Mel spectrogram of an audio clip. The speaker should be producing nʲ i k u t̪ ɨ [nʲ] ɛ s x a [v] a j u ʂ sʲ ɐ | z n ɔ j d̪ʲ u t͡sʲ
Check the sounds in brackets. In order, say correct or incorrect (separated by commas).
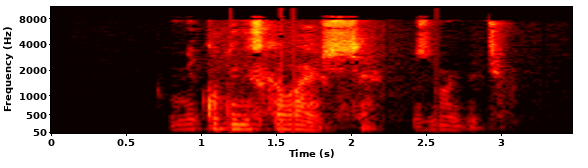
correct, correct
